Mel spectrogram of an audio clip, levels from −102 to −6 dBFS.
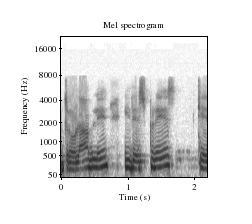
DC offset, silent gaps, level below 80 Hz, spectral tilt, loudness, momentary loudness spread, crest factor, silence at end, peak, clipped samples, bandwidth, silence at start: under 0.1%; none; -60 dBFS; -6.5 dB/octave; -30 LUFS; 7 LU; 12 dB; 0 s; -18 dBFS; under 0.1%; 8 kHz; 0 s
